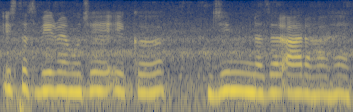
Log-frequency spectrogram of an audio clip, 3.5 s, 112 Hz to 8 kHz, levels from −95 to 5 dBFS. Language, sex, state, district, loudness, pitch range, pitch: Hindi, female, Chandigarh, Chandigarh, -14 LUFS, 230-255 Hz, 240 Hz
